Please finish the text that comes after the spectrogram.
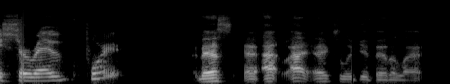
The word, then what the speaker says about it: Shreveport: So I don't Shreveport. I live in Shreveport. I was not gonna pronounce it like that. I was gonna say Shreveport.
